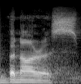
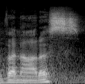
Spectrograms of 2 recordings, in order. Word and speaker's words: Banaras: ended up going to banaras which is a place in in india sometimes pronounced as vanaras which is a place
